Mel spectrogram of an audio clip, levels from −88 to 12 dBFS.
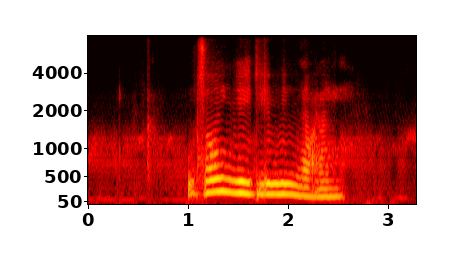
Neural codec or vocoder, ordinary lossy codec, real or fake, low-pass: codec, 16 kHz, 1 kbps, FreqCodec, smaller model; none; fake; none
